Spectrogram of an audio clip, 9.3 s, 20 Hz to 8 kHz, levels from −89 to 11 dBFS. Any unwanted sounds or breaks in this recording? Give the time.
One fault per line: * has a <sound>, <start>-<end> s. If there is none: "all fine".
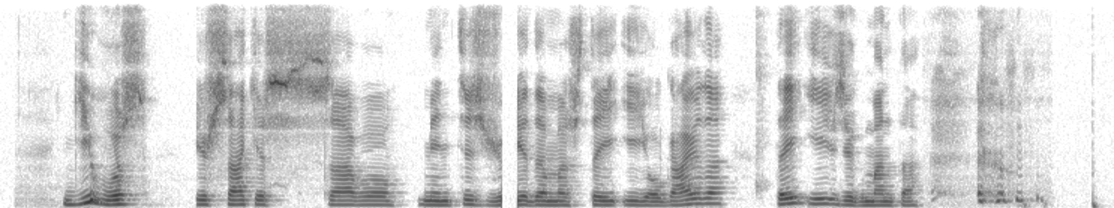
* has a dropout, 4.2-4.3 s
* has a laugh, 7.7-8.8 s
